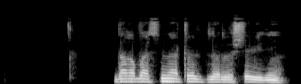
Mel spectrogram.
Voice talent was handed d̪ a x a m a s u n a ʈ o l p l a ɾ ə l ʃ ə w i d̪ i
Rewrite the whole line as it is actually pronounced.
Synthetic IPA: d̪ a ɣ a b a s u n a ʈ o l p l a ɾ ə l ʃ ə w i d̪ i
